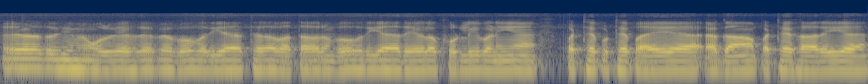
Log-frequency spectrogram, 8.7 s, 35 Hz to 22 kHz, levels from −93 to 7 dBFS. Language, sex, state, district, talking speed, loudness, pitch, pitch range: Punjabi, male, Punjab, Kapurthala, 220 wpm, -16 LUFS, 105 Hz, 105-110 Hz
